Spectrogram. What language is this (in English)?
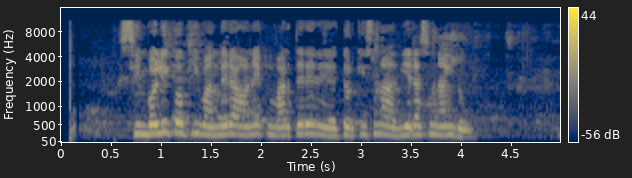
Basque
